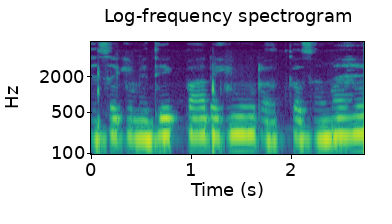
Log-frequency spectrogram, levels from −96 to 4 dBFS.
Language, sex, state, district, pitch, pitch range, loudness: Hindi, female, Odisha, Sambalpur, 195 Hz, 180-200 Hz, -18 LUFS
